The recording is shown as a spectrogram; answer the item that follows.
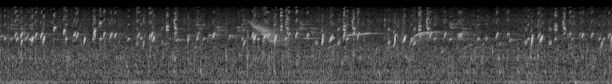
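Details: Goldfinch song full of rapid, sparkling chirps and twitters, with a sweeping buzzy slur and a few curved whistled notes woven through the busy chatter.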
